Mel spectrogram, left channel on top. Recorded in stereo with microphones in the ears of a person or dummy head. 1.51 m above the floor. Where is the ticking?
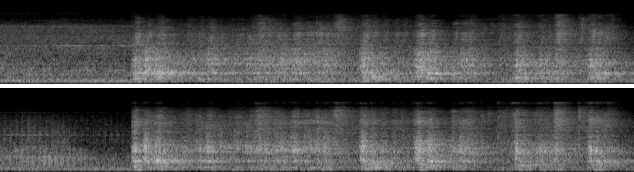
I don't hear ticking.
